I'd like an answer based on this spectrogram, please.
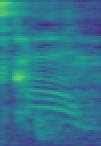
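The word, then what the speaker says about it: calm: एंड काम इट is naught L. इट्स काम।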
